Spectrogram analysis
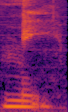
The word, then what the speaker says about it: me: So me and te, you might remember them because they rhyme, they look similar, and you pronounce them with an e sound, like the letter e.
